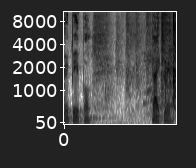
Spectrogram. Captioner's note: applause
